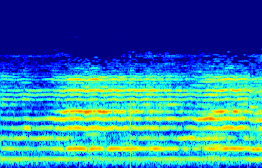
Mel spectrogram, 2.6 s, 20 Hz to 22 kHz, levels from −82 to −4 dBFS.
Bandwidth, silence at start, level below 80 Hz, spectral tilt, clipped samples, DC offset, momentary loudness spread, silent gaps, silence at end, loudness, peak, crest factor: 6.6 kHz; 0 s; -70 dBFS; -3.5 dB/octave; under 0.1%; under 0.1%; 10 LU; none; 0 s; -24 LUFS; -12 dBFS; 14 dB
